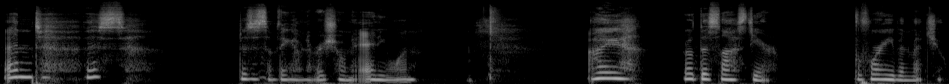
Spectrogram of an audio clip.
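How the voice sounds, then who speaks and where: A nerdy young girlfriend, played by a woman, intense and affectionate, speaks in a high voice with plenty of fry. She is awkward and precise, often slipping toward a whisper. It is a close, very dry ASMR roleplay recording. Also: unhurried, long pauses, darkish tone, no room sound. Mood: earnest, shy. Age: young adult. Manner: hesitant, precise, often dropping to a breathy whisper. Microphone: close microphone.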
